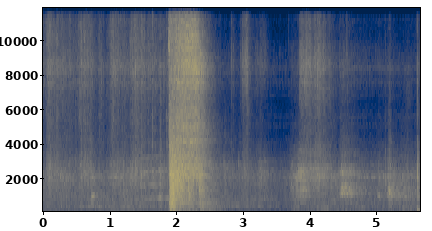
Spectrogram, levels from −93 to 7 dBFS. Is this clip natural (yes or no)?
yes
